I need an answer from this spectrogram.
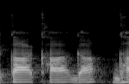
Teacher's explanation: का वर्ग का, तो इनका उच्चारण स्थान कंठ से होता है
